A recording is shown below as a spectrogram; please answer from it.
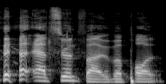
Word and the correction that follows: Pal: Paul. Mein Gott, ich kann das nicht aussprechen. – Bin ja Englishman, Paul Word. Pal, pal, pal.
